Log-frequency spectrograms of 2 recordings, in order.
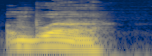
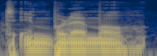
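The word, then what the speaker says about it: Mbeumo: Umbuema. I can tell you, it is not Imbremo or John Duran.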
